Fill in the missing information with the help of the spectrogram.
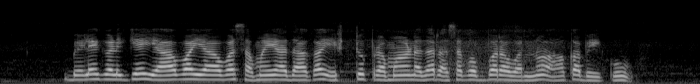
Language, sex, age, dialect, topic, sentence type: Kannada, female, 36-40, Central, agriculture, question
